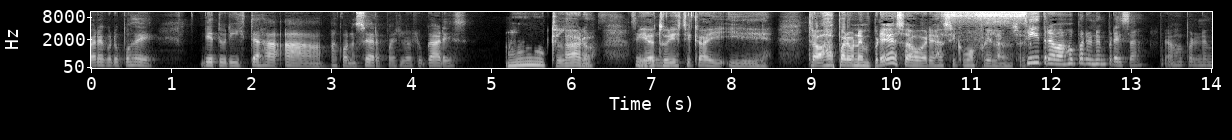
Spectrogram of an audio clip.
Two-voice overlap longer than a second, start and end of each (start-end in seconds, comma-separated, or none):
10.6-11.8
